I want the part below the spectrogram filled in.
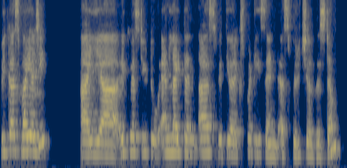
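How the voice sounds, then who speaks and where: A woman's voice: mid-range voice, fairly even intonation, moderate pace, rough recording. A woman hosting an online class, politely introducing the speaker with frequent fillers over a video call. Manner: hesitant, many fillers, polite. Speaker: session host.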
